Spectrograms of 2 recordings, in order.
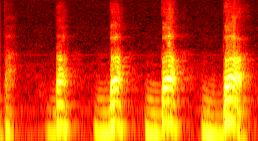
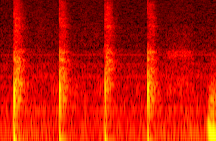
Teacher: You see that everything here stays the same. The only difference is my vocal cords are either vibrating or they're not vibrating. So we say the P sound and the B sound are paired consonants.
